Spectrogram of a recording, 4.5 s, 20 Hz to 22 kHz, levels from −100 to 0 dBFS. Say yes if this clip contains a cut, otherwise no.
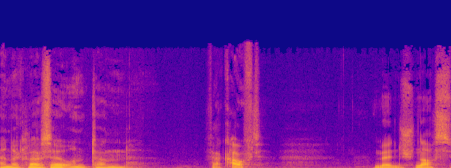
no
